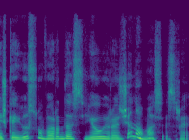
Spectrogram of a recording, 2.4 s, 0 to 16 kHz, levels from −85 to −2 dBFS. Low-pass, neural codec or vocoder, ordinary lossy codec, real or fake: 14.4 kHz; autoencoder, 48 kHz, 128 numbers a frame, DAC-VAE, trained on Japanese speech; MP3, 96 kbps; fake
